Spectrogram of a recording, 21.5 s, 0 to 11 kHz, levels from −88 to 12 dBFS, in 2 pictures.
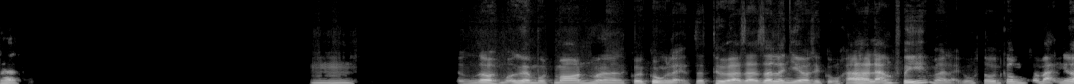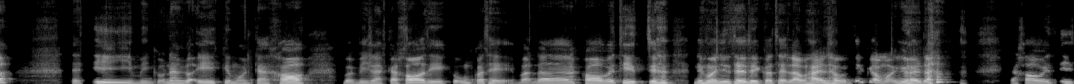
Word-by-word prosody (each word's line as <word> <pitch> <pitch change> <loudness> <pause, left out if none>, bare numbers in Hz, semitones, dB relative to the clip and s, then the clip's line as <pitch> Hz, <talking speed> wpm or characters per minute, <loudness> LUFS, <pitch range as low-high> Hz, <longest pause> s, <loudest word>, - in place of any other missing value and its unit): thật. 160 -2 0 2.9
Ừm. 115 +1 -9 1.1
Đúng 90 +4 -12
rồi, 140 -2 +2
mỗi 115 +7 -4
người 150 -4 +2
một 120 -4 -7
món 115 +9 -2
mà 115 -7 -3
cuối 115 +2 -1
cùng 145 -6 +1
lại 110 -1 -4
d - - -10
thừa 125 -6 +2
ra 120 +2 +1
rất 175 +8 +3
là 195 -2 +2
nhiều 125 -5 -1
thì 115 - -8
cũng 115 +5 -11
khá - - +1
là 165 - +4
lãng 190 +3 +1
phí 190 +5 0
mà 270 +2 -6
lại - - -12
cũng 145 +5 -12
tốn 140 +3 -4
công 190 -3 -4
cho 170 - -5
bạn 160 -2 -3
nữa. 220 +8 +1 0.6
Thế 105 - -8
thì 135 -6 +1
mình 125 -1 -10
cũng 135 +6 -10
đang 165 -2 -2
gợi - - -2
ý 140 +3 -1
cái 165 +1 -6
món 145 0 -9
cá 145 +1 -4
kho, 200 +4 +5 0.3
bởi - - -5
vì 115 +4 -8
là 115 -1 -4
cá 120 - -1
kho 145 -1 +6
thì 125 -4 -3
cũng 165 +7 -6
có 150 - -1
thể - - -3
bạn 130 +3 -6
đã 190 +5 0
kho 195 -1 +5
với 205 +3 +1
thịt 205 -6 +1
chưa? 195 - +4 0.4
Nếu - - 0
mà 210 -4 +5
như 180 +2 +2
thế 175 -1 +6
thì 220 - +5
có 165 - +3
thể - - 0
làm 130 +2 +3
hài 155 -3 +5
lòng 165 -1 +1
tất - - -6
cả - - +1
mọi 145 +1 -4
người 180 +1 +5
đó, 215 - +6 0.8
cá - - -11
kho 190 -2 -1
với 185 +2 -3
thịt. 185 -1 -5
150 Hz, 215 wpm, -21 LUFS, 125-180 Hz, 2.9 s, kho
